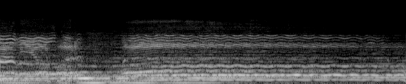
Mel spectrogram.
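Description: Operatic singing: a soprano voice with wide vibrato holds sustained high notes over a lower male voice, moving to new notes about a second in.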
